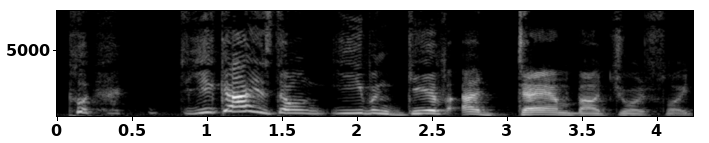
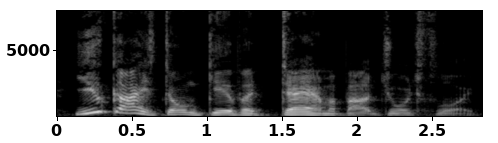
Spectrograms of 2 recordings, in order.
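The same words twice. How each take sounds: First: Angry accusation. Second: Said in the usual way. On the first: Real, not acted. Commentator accusing looters of not caring about George Floyd, indignant and high. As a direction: hit it harder, pitch raised in real outrage. Repeats accusation with more force.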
